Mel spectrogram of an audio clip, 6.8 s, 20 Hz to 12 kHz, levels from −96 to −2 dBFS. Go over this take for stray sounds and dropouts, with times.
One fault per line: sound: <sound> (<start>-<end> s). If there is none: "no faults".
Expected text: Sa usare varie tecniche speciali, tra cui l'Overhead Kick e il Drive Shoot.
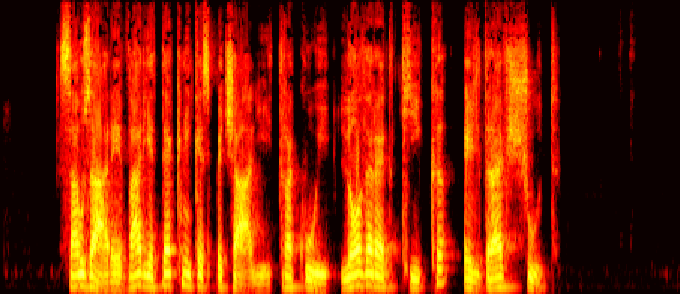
no faults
